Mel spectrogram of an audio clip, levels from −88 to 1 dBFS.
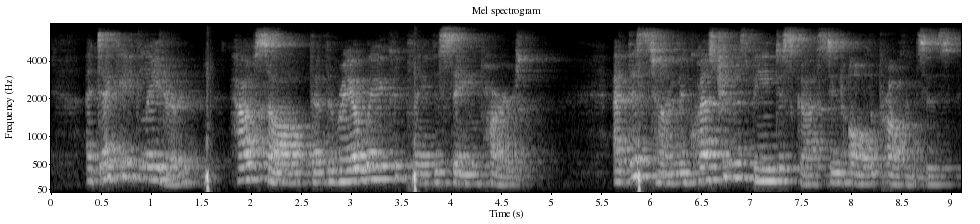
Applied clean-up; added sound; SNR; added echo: none; Whoosh, swoosh, swish; 7 dB; reverberation time 0.9 s.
